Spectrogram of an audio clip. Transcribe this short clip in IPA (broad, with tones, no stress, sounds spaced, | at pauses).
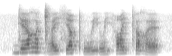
dʲ ɛː˧˥ ʁ ə˧˥ ɡ͡ǀ æ˩˧˩ j sʲ ɑ˧˥ pʰ uː˩˧˩ j ɾ u˧˩ j h ɑ˧˥ j tʰ ə˧˥ ʁ ɛ˩˧˩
